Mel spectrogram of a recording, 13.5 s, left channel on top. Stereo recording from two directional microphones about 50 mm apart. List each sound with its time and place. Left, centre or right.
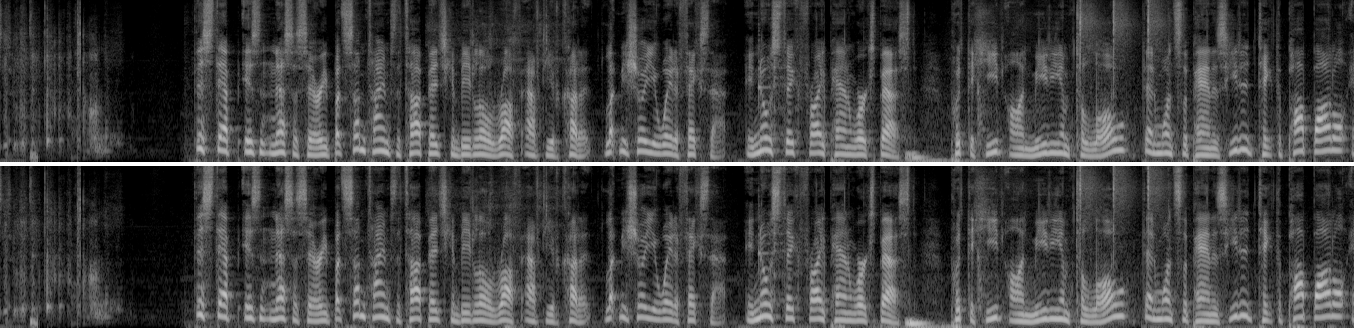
2.0 s speech: centre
